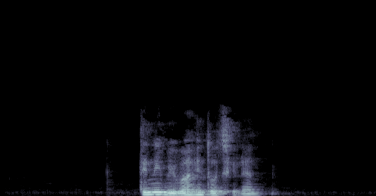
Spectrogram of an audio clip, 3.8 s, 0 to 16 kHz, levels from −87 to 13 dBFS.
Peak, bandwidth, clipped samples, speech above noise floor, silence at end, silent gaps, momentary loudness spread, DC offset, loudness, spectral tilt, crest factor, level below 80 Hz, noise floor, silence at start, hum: -2 dBFS; 6.6 kHz; under 0.1%; 67 dB; 1.2 s; none; 16 LU; under 0.1%; -15 LUFS; -9 dB/octave; 16 dB; -54 dBFS; -82 dBFS; 1.4 s; none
